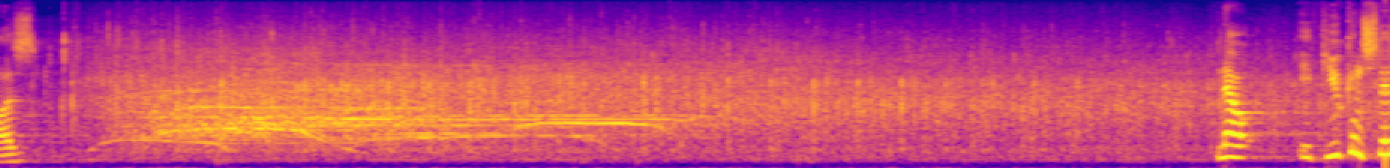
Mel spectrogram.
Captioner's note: applause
